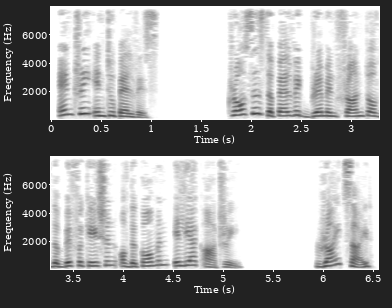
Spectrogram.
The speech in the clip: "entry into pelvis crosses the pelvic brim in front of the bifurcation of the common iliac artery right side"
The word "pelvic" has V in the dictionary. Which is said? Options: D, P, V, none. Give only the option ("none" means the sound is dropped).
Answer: V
